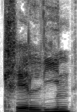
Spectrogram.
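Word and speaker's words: Ghrelin: Das haben wir jetzt vorher auch ein bisschen mitbekommen bei äh, Leptin und Krela. oh Gott, ich kann es kaum aussprechen. Krelin.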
